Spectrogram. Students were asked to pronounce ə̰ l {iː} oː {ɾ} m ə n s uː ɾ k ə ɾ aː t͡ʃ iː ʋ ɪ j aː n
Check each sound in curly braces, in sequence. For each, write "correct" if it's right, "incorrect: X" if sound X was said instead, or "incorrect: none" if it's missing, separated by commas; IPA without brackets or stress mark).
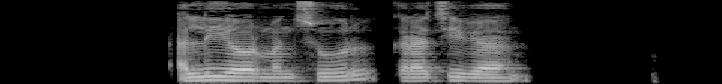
correct, correct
